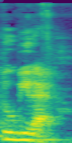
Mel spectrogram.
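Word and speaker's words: read: रीड को हालांकि spelling same रहती है लेकिन प्रोनाउंसिएशन बदलकर रैड बोलते हैं, टू बी रैड।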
